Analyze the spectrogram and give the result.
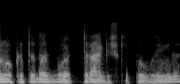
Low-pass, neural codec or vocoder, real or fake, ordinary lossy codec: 7.2 kHz; codec, 16 kHz, 2 kbps, FreqCodec, smaller model; fake; MP3, 64 kbps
